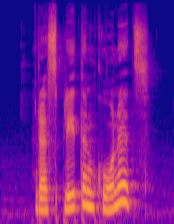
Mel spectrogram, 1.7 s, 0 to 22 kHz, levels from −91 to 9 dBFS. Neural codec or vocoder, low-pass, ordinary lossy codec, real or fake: none; none; none; real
